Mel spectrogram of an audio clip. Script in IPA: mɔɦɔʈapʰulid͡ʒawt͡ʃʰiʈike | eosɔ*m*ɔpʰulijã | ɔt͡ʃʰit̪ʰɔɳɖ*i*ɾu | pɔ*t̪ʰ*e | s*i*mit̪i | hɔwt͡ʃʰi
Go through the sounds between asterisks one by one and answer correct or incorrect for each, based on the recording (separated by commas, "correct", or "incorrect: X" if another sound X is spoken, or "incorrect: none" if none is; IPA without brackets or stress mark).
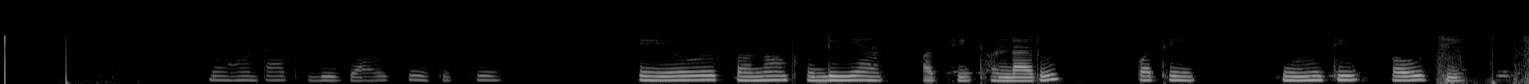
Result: incorrect: n, incorrect: a, correct, correct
